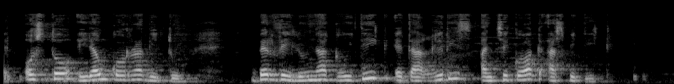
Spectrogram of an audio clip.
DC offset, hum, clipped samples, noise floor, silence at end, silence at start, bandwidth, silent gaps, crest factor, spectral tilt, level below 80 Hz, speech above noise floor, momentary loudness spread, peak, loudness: under 0.1%; none; under 0.1%; -51 dBFS; 0.4 s; 0.05 s; 11.5 kHz; none; 16 dB; -6 dB/octave; -60 dBFS; 29 dB; 11 LU; -6 dBFS; -22 LUFS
